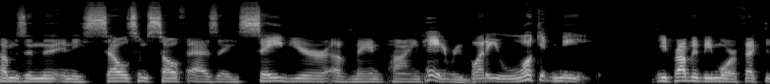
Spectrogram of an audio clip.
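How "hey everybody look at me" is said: comic-book villain voice. Voicing the Antichrist selling himself as savior: Heath Ledger's Joker voice. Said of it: "didn't sound like Heath Ledger's Joker".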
